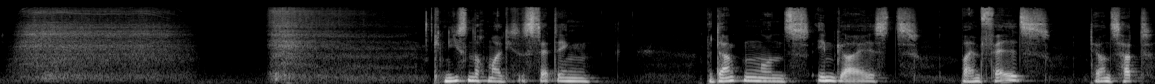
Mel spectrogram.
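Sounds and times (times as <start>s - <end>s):
deep breath in and out: 0.0s - 4.2s, 6.4s - 7.0s
speech: 4.4s - 6.0s, 7.1s - 11.5s.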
